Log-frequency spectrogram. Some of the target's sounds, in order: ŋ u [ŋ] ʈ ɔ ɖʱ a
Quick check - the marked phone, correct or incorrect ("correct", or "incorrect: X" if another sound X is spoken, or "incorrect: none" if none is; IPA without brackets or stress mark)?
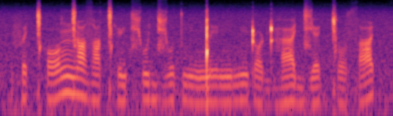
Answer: correct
